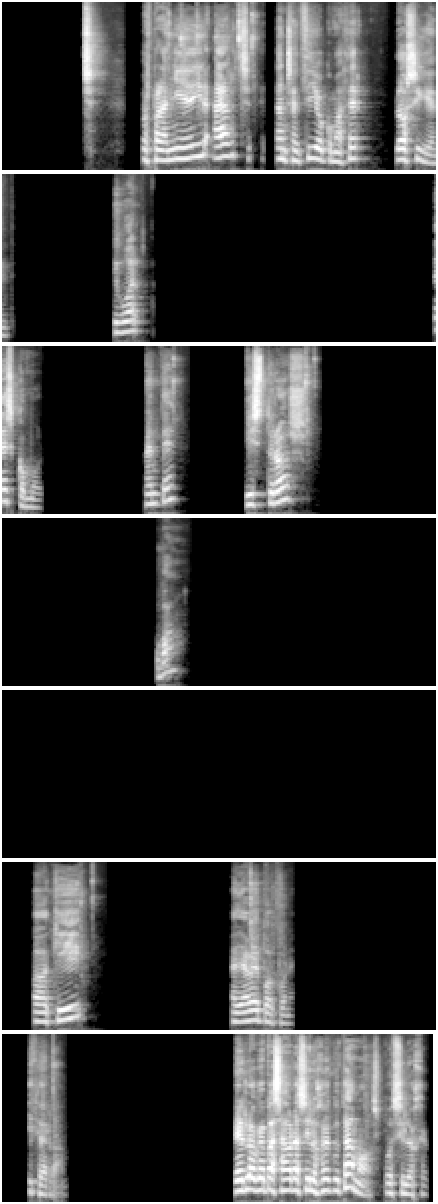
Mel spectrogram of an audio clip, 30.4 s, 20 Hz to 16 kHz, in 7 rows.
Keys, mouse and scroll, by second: 1.5-3.1 typing, 5.4 typing, 7.3-8.1 typing, 9.9-13.4 typing, 15.0-20.1 typing, 22.0 ctrl+w, 22.6-27.5 typing, 26.5 Escape, 27.9 super+h, 29.1 ctrl+p, 29.7 Return.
